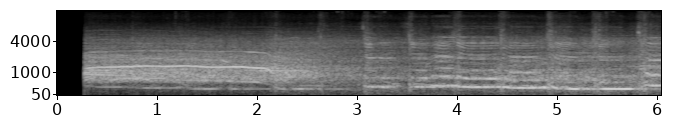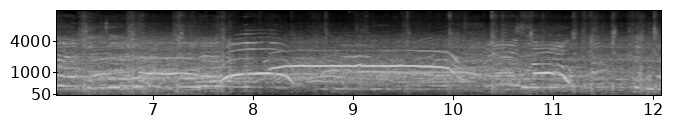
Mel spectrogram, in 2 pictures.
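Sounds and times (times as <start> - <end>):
concert crowd cheering: 0.3 - 11.2.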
